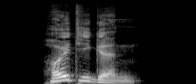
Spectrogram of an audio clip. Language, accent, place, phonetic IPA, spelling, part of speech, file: German, Germany, Berlin, [ˈhɔɪ̯tɪɡn̩], heutigen, adjective, De-heutigen.ogg
- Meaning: inflection of heutig: 1. strong genitive masculine/neuter singular 2. weak/mixed genitive/dative all-gender singular 3. strong/weak/mixed accusative masculine singular 4. strong dative plural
